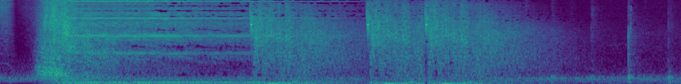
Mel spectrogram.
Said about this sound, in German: Hört ihr mich? Weg von der Tür, ich brenne sie auf.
